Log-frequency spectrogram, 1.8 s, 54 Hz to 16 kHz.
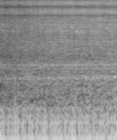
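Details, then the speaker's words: Unrestored 28k-mile 1969 Toyota FJ40 six, stone cold, no choke, in neutral, after carb rebuild, valve adjustment and cracked exhaust manifold repair: low, steady, even idle with no misses, knocks or exhaust ticking; normal cold idle. "It's cold. This hums along."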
